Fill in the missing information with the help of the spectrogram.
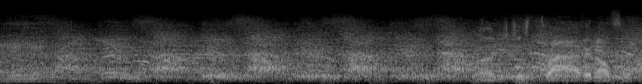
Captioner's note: crowd chants "you suck."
